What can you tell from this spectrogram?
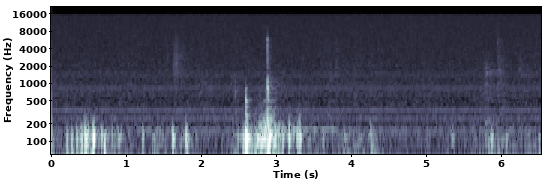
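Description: Handling noise from live handheld microphones being put away: a series of low thumps and rubs, the loudest about two and a half to three seconds in, over a faint steady hum from the sound system.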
